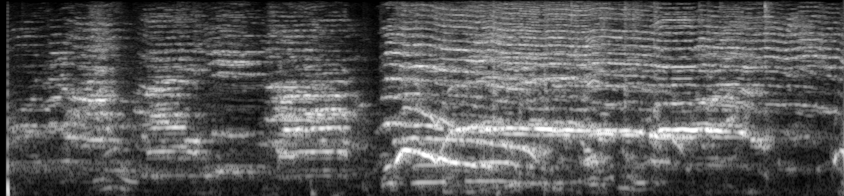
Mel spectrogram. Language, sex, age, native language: Icelandic, female, 14, Icelandic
